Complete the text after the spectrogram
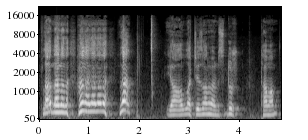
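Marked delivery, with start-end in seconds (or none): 0.1-1.8 high, loud repeated lan; panicked rapid yell. Real, not acted. Host yelling in panic while his friend teases the shouting. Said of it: "İşiniz gücünüz bağırmak abi".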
